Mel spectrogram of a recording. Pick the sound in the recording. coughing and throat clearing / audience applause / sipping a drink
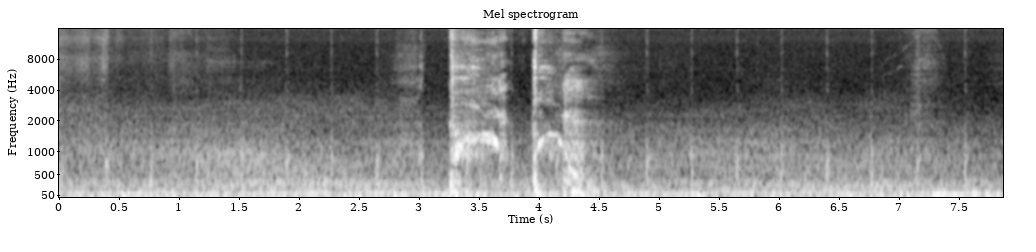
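coughing and throat clearing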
